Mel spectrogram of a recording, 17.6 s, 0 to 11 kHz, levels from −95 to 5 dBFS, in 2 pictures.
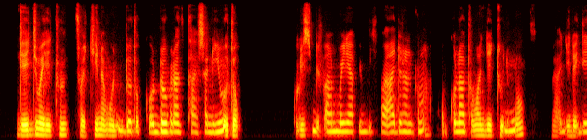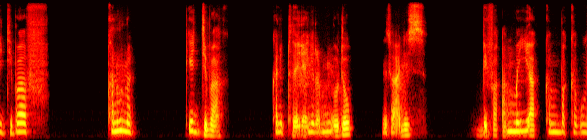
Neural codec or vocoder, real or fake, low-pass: autoencoder, 22.05 kHz, a latent of 192 numbers a frame, VITS, trained on one speaker; fake; 9.9 kHz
